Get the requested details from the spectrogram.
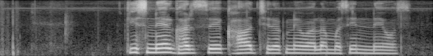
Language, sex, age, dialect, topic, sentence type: Magahi, male, 18-24, Northeastern/Surjapuri, agriculture, statement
